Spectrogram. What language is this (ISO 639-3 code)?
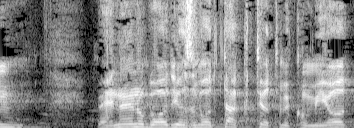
heb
